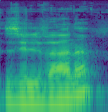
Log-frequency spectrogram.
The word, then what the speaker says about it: Silvana: nice next up the silvana also very very nice and well you might notice i say z instead of s like sylvana or sylvan because that's how the germans would say it so midway this video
